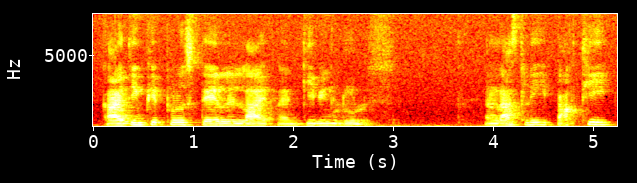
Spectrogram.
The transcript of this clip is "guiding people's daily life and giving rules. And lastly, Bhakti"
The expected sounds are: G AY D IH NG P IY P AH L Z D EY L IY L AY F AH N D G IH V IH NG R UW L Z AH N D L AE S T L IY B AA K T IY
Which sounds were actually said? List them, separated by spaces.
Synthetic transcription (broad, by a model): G AY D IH NG P IY P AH L S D EY L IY L AY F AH N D G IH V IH NG R UW L S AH N L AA S T L IY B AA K T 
